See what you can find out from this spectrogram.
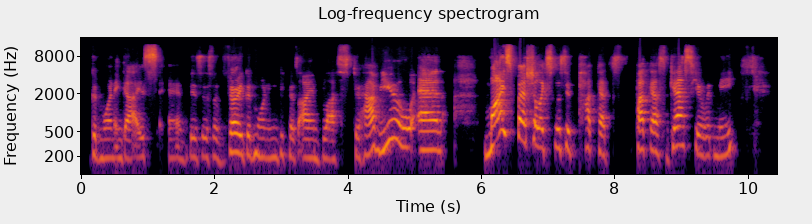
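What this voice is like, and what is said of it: Excited, energetic speaking. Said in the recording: “I'm super excited, as you can feel and hear it from my voice”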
